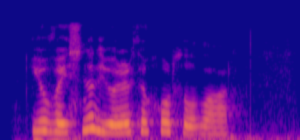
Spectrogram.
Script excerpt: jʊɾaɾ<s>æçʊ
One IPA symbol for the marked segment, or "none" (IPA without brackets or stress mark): θ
